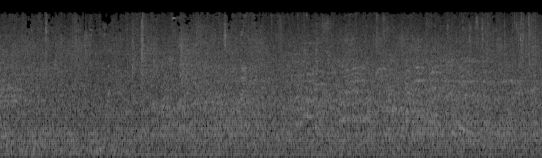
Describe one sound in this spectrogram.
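A crowd of people murmurs in a large, echoing hall.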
